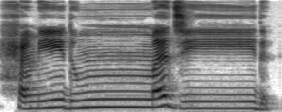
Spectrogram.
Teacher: می کو لمبا کیوں کیا کیونکہ یا ساکن ما قبل مکسور ہے تو یا مدہ ہو جائے گی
